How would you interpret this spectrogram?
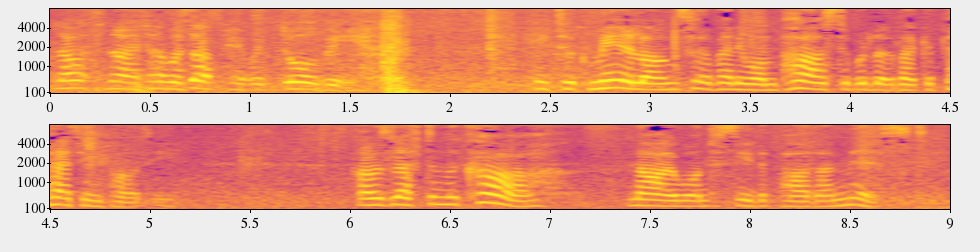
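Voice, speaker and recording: A woman's voice: mid-range voice, fairly even intonation, fairly quick, close to an everyday voice. Woman acting a cool female spy, noisy recording. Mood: curious. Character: cool, independent, probing female Cold War intelligence colleague. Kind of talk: radio spy drama acting.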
